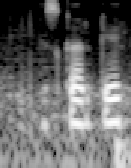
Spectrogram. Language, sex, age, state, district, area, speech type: Punjabi, female, 30-45, Punjab, Kapurthala, urban, spontaneous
